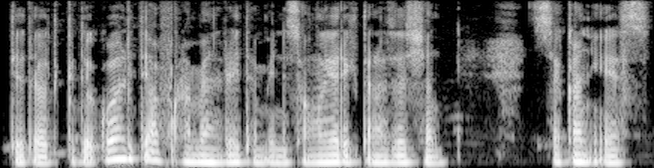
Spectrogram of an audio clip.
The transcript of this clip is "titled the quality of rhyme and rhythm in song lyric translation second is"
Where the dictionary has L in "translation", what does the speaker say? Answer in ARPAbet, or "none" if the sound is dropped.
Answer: none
